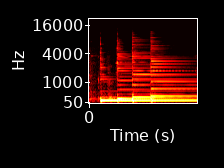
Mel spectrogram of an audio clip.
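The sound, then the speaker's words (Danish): A minor chord on guitar, its notes plucked one after another in four quick steps, then left ringing together and slowly fading, clear with no talking. “Eller en mol.”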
